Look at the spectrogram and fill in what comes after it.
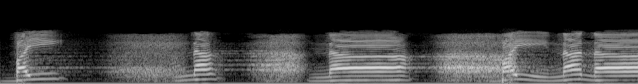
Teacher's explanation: اور آگے جو نون ہے دوسرا اس کے ساتھ الف مدہ ہے تو 1 الف کی مقدار کھینچیں گے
